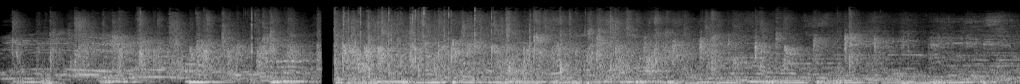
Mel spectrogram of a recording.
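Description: Loud, sustained applause from a show audience for a performer, dense clapping filling the full span with a brief dropout early on, low murmurs and cheering mixed underneath.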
